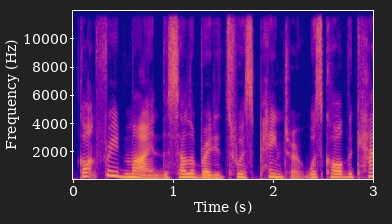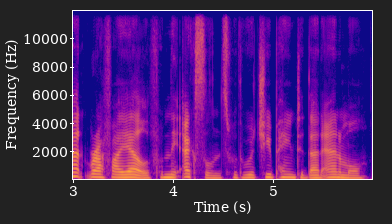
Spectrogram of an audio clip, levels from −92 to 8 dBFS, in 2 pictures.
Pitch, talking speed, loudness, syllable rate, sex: 200 Hz, 200 wpm, -21 LUFS, 5.7 syllables/s, female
